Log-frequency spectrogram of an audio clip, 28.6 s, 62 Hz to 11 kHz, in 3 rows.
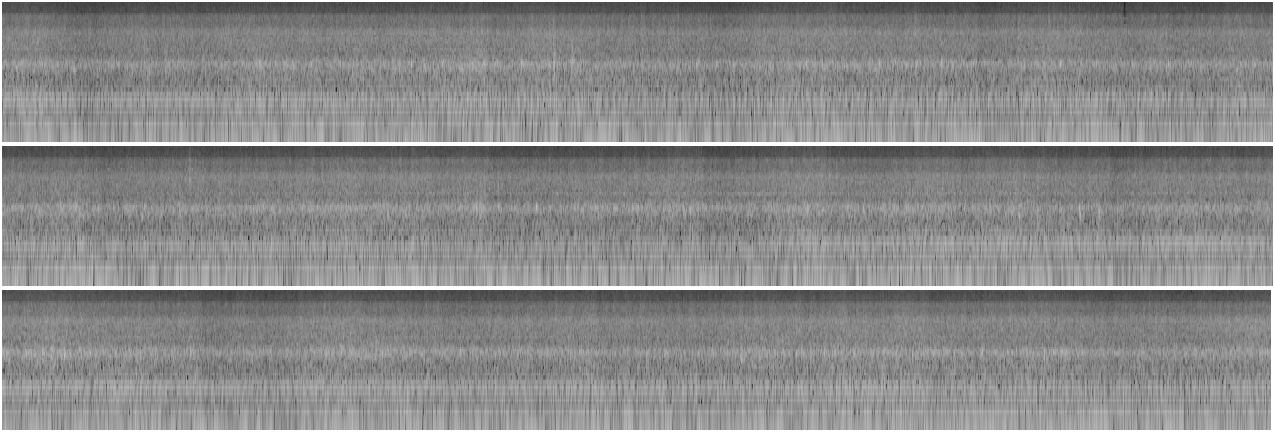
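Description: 1980 Chevrolet El Camino's 5.0L V8, breathing through Hooker competition headers, running steadily at cruising speed, heard from inside the cab with road noise. The engine note dips a little about nine seconds in and rises back about six seconds later.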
